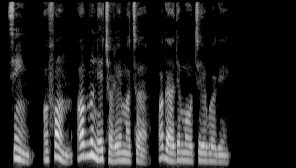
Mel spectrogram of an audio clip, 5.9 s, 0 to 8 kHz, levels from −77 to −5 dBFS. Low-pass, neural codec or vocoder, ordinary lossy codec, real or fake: none; none; none; real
